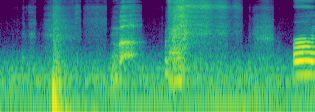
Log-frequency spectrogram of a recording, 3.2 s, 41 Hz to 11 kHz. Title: Hiccups!! a owwwwwww!! #6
